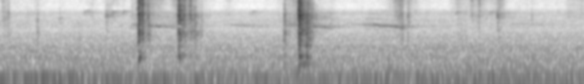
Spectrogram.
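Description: Steel ammo-can lid being handled and set down, clanking three times: two sharp metal knocks close together about a second and a half in, then one more about three seconds in.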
